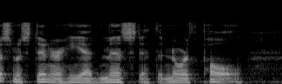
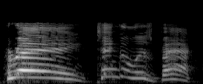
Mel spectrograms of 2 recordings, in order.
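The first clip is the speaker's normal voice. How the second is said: cheering shout; 9 dB louder than usual. A narrator's reading. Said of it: "they shouted".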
